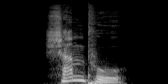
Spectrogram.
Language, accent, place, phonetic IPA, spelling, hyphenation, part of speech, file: German, Germany, Berlin, [ˈʃampu], Shampoo, Sham‧poo, noun, De-Shampoo.ogg
- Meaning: shampoo (product for washing hair)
